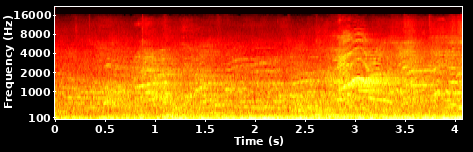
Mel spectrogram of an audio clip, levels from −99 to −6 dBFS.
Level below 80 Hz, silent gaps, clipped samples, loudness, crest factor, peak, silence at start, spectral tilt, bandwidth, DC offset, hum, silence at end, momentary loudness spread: -22 dBFS; none; under 0.1%; -22 LUFS; 14 dB; -4 dBFS; 0 s; -5 dB/octave; 14 kHz; under 0.1%; none; 0 s; 8 LU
